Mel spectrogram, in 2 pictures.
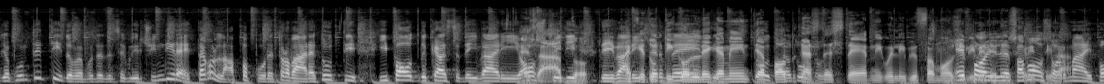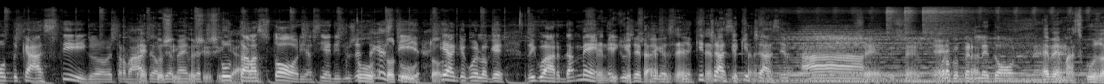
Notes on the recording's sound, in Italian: Al telefono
